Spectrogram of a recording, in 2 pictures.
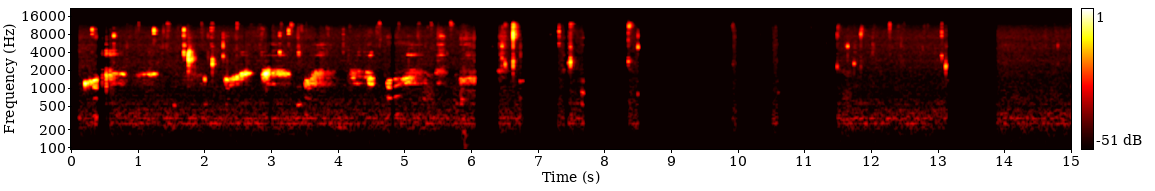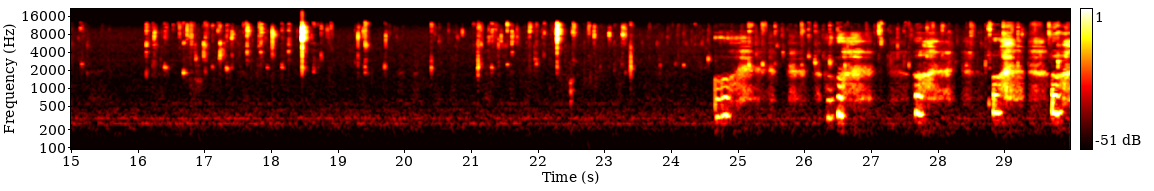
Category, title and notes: Sound effects > Human sounds and actions
Rubbing, licking, and sucking a girl's vagina! Moaning and fucking included.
